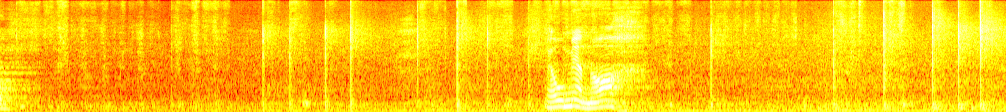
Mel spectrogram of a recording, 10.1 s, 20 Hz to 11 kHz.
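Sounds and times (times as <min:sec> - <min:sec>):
chalk scratching on blackboard: 0:00.0 - 0:10.0
chalk tapping on board: 0:00.1 - 0:10.0.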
